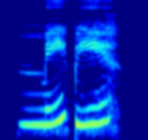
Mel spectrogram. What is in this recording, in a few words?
anime girl maybe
